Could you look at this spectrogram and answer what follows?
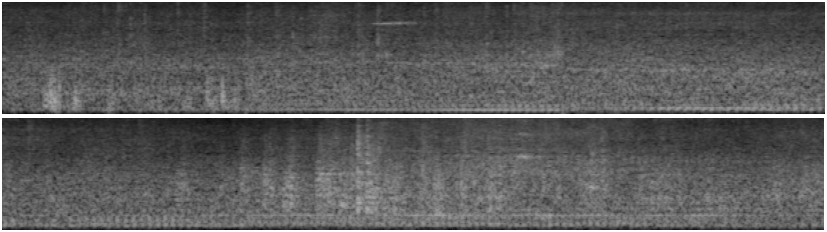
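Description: Roadside traffic passing, with an engine hum from about two seconds in, over steady background noise; a short run of clicks and clatter about six seconds in.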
